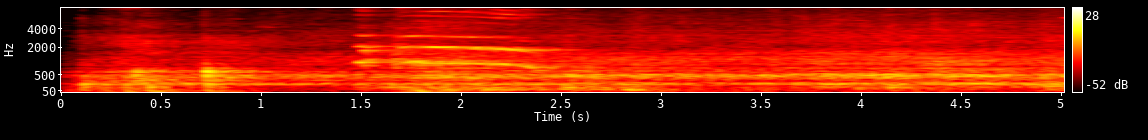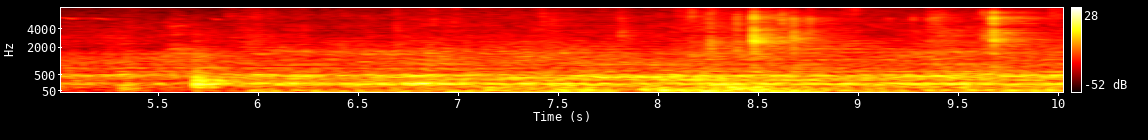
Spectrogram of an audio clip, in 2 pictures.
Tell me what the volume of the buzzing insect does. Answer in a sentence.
The loudness of the buzzing insect goes up.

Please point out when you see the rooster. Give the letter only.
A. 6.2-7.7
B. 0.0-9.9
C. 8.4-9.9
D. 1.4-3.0
D.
